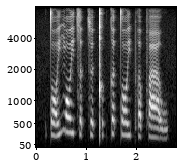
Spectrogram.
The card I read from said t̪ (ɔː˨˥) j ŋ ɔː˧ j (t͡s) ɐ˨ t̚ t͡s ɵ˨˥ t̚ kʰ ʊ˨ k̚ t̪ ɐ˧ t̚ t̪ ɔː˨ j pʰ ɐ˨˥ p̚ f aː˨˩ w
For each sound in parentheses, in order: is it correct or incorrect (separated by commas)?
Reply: correct, correct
